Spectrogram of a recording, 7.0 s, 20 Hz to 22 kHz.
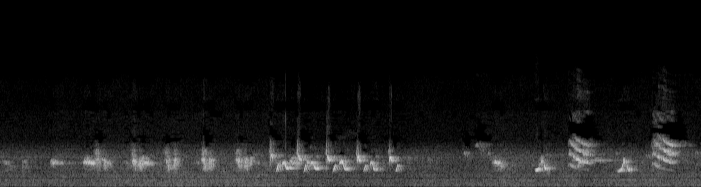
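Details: A northern mockingbird at Concord, North Carolina, USA, 25 May 2016, sings on and on, a long, varied run of bright chirps and whistled phrases, each note type repeated a few times before switching, over a steady low hum.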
